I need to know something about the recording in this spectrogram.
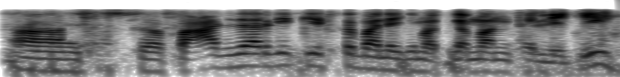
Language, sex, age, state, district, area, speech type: Hindi, male, 60+, Madhya Pradesh, Balaghat, rural, conversation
